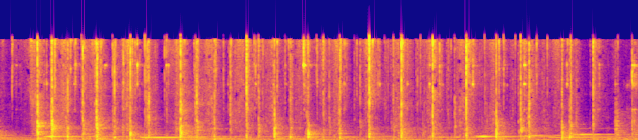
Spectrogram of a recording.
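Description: A tarot card deck being shuffled by hand: a quick, uneven run of light card clicks and slaps.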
